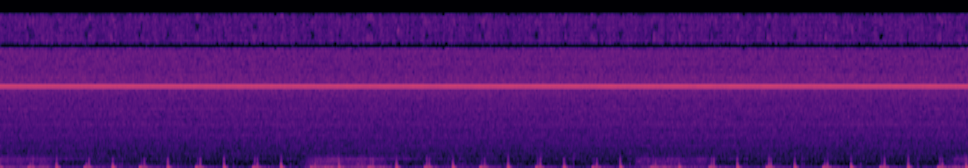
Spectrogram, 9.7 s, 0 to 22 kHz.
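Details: Self-recorded heartbeat with the fan off, taken shortly after the heart started feeling thumpy; valve sounds and blood rushing are audible. Loud, regular low thumping at about 105 beats a minute, with a steady high tone and faint rushing noise.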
